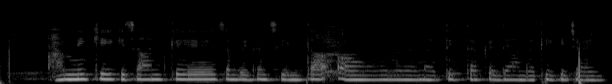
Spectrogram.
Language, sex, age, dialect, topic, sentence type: Bhojpuri, female, 25-30, Southern / Standard, agriculture, question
